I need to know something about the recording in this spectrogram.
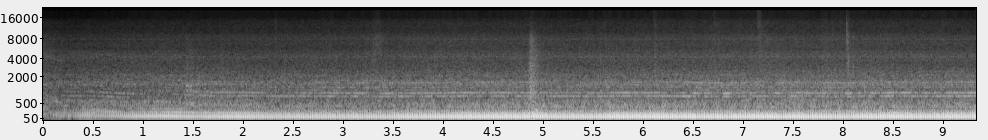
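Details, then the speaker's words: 2001 Audi S4 after repairing a fuel leak from a botched air-suspension install: slow crank, then a smooth, even, steady run with no stumble or misfire; slow start because the whole fuel system had been disconnected; no fuel leaks seen. "the car sounds good obviously it took a little while to start up that's because we had the whole fuel system disconnected um but yeah seems like it's running okay it's not stumbling at all"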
